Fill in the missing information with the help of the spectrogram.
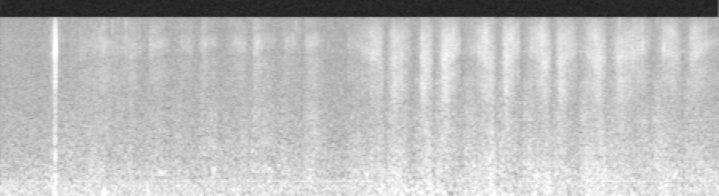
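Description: Fingertips rubbing and scratching over cornrow braids on the scalp, close to the microphone: faint rustling at first, then from about halfway in a run of quick scratchy swishes, about three a second. A single sharp click about half a second in.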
